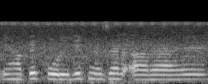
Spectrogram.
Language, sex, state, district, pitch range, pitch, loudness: Hindi, female, Maharashtra, Chandrapur, 230-255 Hz, 240 Hz, -15 LUFS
